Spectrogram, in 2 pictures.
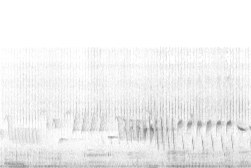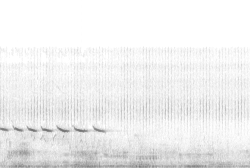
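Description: A songbird sings a long run of quick, high notes that grows louder, then turns into a string of clear down-slurred whistles, about three a second, and stops about seven seconds in. Under it come repeated low, rough animal calls.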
